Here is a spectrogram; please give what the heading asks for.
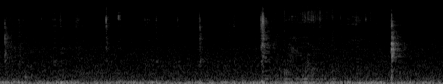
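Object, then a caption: Solid bar soap cut with a small metal knife. A small, worn metal knife scrapes and carves curls from the face of a hand-sized, solid white bar of soap held in the palm. Short, sharp, bright scraping ticks stand out over a steady low rumble, and each one dies away almost at once.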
